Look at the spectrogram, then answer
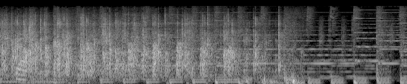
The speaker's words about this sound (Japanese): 大きな拍手をお願いいたします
